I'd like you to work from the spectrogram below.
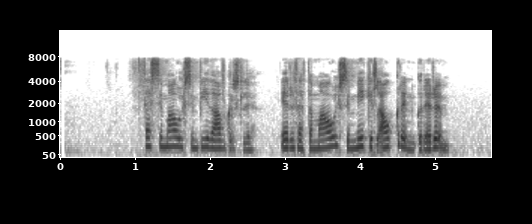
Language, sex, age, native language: Icelandic, female, 30-39, Icelandic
